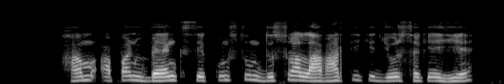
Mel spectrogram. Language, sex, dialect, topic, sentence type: Magahi, male, Northeastern/Surjapuri, banking, question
